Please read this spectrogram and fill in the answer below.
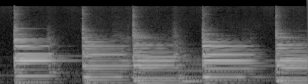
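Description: Flamenco guitar with a capo playing single notes of a bulería falseta in E (por arriba), slowly and one at a time: about four notes roughly half a second apart, each left ringing.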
